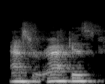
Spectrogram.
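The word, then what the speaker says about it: Assaracus: But I pronounced it Asteracus. Emphasis on the ass for a little shock and awe of my And it worked.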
